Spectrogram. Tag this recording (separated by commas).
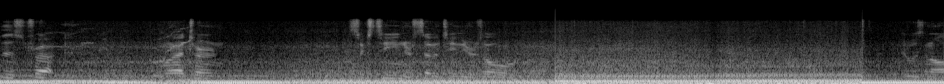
Speech, Truck, Vehicle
